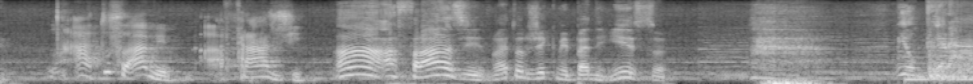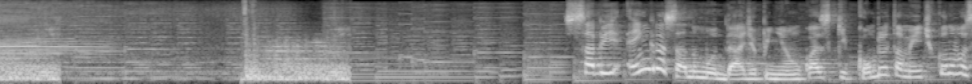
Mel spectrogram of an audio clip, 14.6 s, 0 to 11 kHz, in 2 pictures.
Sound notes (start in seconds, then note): 8.4 breathes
